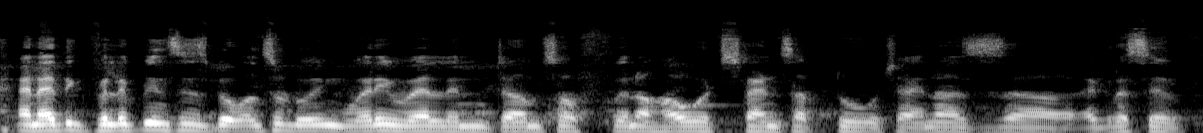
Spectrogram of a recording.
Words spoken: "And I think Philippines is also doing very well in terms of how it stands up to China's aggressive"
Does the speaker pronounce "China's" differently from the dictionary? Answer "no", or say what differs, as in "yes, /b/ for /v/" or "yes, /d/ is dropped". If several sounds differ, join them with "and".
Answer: no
